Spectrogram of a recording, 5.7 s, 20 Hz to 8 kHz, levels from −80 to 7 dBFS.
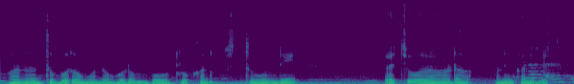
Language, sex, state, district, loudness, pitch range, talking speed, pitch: Telugu, male, Andhra Pradesh, Anantapur, -31 LUFS, 135-155 Hz, 65 wpm, 150 Hz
